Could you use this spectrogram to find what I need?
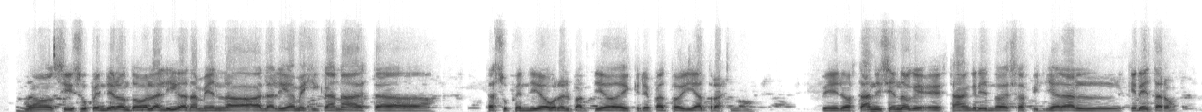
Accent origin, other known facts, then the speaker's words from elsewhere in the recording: Mburucuyá, Corrientes, Argentina; en el interior de Corrientes, pues yo soy de Murucuyá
